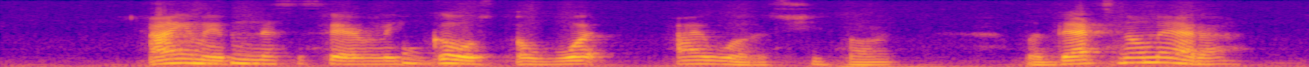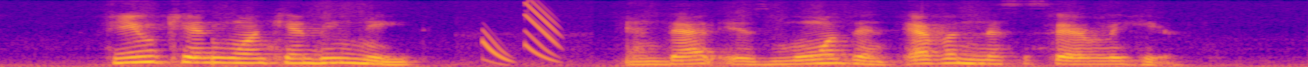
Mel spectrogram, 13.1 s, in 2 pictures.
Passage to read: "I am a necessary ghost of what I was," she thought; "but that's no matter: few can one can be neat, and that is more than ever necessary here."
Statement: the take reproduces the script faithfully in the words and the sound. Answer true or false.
false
